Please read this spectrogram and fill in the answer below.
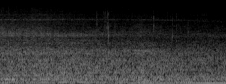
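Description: Steady room tone: an even hiss with a low hum underneath, and no distinct sounds.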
